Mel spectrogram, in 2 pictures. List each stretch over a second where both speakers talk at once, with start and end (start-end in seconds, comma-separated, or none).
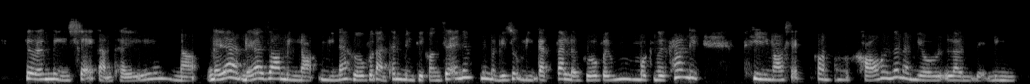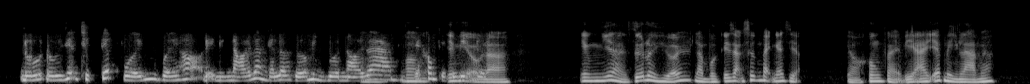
13.9-15.2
